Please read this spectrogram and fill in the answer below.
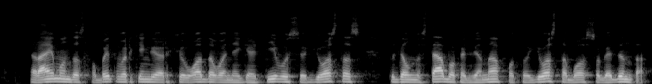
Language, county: Lithuanian, Kaunas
